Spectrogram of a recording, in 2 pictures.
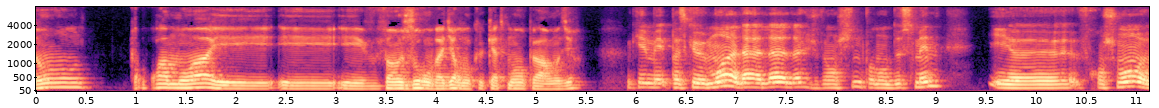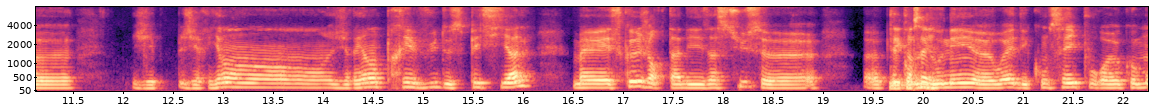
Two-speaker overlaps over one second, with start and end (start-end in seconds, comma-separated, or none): none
